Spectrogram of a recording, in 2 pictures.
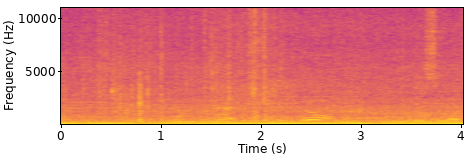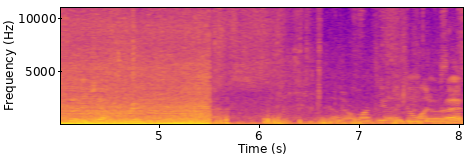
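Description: Side-by-side utility vehicle driving a rough dirt trail, heard from inside the cab as a steady, loud engine and road rumble. It cuts off abruptly a little over halfway through, giving way to a much quieter outdoor scene with a voice.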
